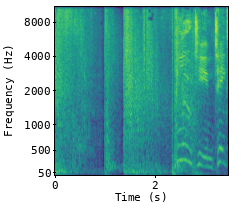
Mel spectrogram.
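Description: Gunshots bang sharply in a hard, echoing space.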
